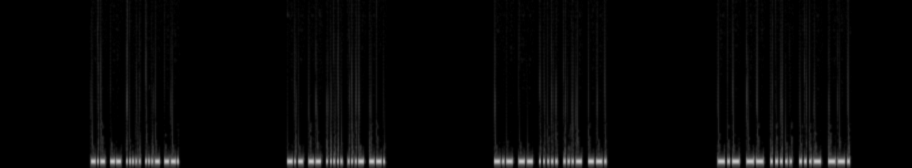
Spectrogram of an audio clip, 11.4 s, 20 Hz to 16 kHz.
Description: Morse code, heard as a keyed tone, about 52 wpm, 700 Hz. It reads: KM5VG KM5VG KM5VG KM5VG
